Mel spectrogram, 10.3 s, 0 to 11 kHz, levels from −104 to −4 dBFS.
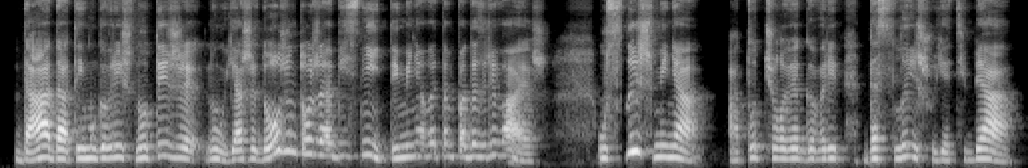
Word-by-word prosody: Да, 170 +6 +7
да, 195 -3 +7
ты 195 +2 -1
ему 200 0 +1
говоришь: 210 +2 -2
"Ну 210 +2 -1
ты 250 +4 -3
же, 210 -4 -2
ну, 190 -2 -4
я 180 +4 0
же 190 0 -2
должен 330 - 0
тоже 290 -3 -2
объяснить. 240 -3 -2
Ты 200 +1 -2
меня 230 +4 -4
в 250 - -14
этом 245 -1 -8
подозреваешь. 230 - -3 0.5
Услышь 315 - +3
меня!" 225 -2 0 0.2
А 160 - -9
тот 210 +6 -8
человек 195 -2 -2
говорит: 190 +1 -5 0.2
"Да 195 +5 +1
слышу 200 0 -1
я 160 -1 -8
тебя". 170 -2 0
205 Hz, 170 wpm, -24 LUFS, 190-230 Hz, 0.5 s, Да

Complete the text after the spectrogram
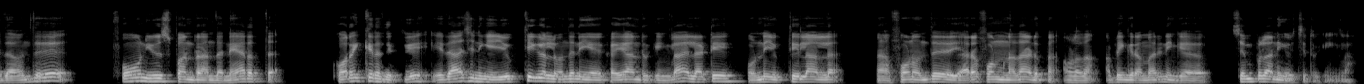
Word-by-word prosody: அத 100 - -1
வந்து, 115 +4 -1 0.7
phone 155 +4 +1
use 145 -1 +3
பண்ற 115 -3 +2
அந்த 95 -1 0
நேரத்த 130 +4 -1 0.7
கொறைக்கிறதுக்கு 135 -3 +1 0.3
ஏதாச்சு 135 +7 +2
நீங்க 125 -3 +2
யுக்திகள் 140 +4 +2
வந்து 130 +3 +1
நீங்க 110 -2 +2 0.2
கையாண்டுருக்கீங்களா? 105 0 0
இல்லாட்டி, 130 +2 +1 0.3
"ஒண்ணும் 115 +3 +1
யுக்திலாம் 120 +2 0
இல்ல. 110 +1 +2 0.5
நான் 90 -1 -3
ஃபோன் 115 +2 0
வந்து 110 +4 +1 0.2
யாரோ 95 +4 +2
ஃபோன் 120 -1 +1
பண்ணா 105 -2 +1
தான் 120 -1 +1
எடுப்பேன். 100 - -3
அவ்ளோதான்." 95 0 -3
அப்டீங்குற 105 -1 0
மாதிரி 110 +3 -2
நீங்க 95 -1 -2 0.6
சிம்பிளா 135 0 +2
நீங்க 95 -4 0
வச்சிட்ருக்கீங்களா? 80 -4 -11
115 Hz, 145 wpm, -23 LUFS, 105-130 Hz, 0.7 s, use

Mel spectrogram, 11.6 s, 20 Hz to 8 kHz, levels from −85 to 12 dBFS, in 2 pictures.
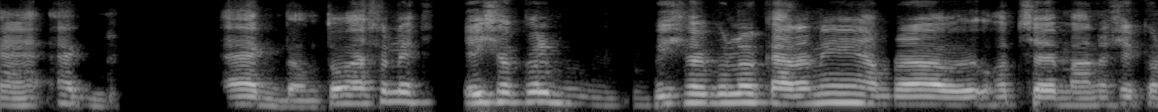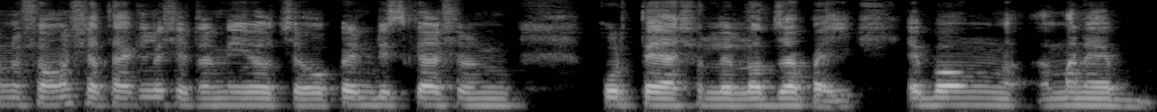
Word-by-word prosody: হ্যাঁ, 145 0 -2 0.2
একদ 135 -6 -14 0.8
একদম। 125 -5 -5
তো - - +5
আসলে 215 +4 -1 0.3
এই 195 - +7
সকল 210 +1 +3
বি - - -12 0.4
বিষয়গুলোর 195 +2 +2
কারণেই 180 +4 +3
আমরা 165 -1 +2 0.2
হ - - 0 0.2
হচ্ছে 160 0 -1 0.2
মানসিক 155 +2 -3
কোনো 150 -1 -5
সমস্যা 155 +1 -1
থাকলে, 155 +1 -2
সেটা 145 +1 -4
নিয়ে 145 0 -1
হচ্ছে 140 0 -4
ওপেন 145 +2 -2
ডিসকাশন 140 0 -1 0.6
করতে 150 -1 +1
আসলে 140 +1 -2
লজ্জা 145 +1 +4
পাই 115 - 0 0.4
এবং 150 +1 +6 0.5
মানে 145 -1 0
ব - - -14
150 Hz, 150 wpm, -24 LUFS, 145-170 Hz, 0.8 s, এই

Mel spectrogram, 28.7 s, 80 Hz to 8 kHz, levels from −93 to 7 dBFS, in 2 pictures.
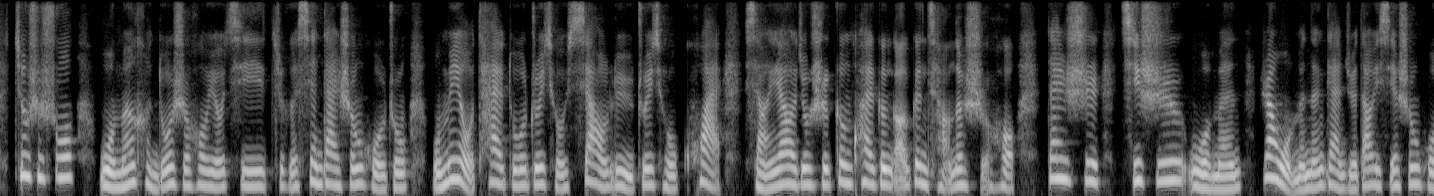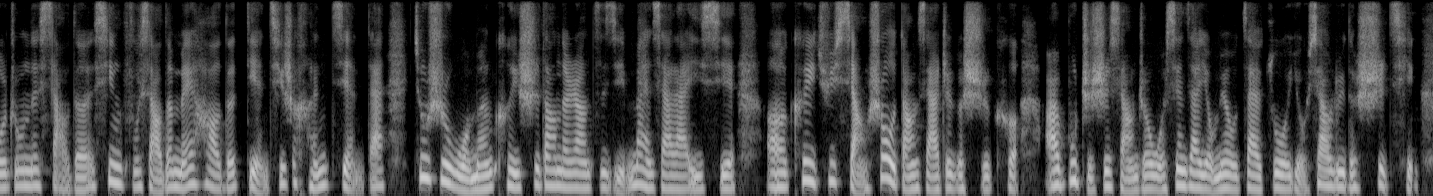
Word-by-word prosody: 就 310 - +3
是 285 -1 +1
说， 280 +1 +1 0.2
我 185 -3 +6
们 185 +6 +3
很 190 -8 -3
多 190 +5 +2
时 190 -2 -1
候 185 0 -1
尤 170 0 +1
其 180 0 -1
这 190 - -6
个 165 - -1
现 215 +3 +1
代 205 -2 0
生 195 +2 0
活 160 -7 0
中， 165 +2 -1 0.2
我 - - +3
们 230 +8 +4
有 245 - +3
太 225 -2 -1
多 190 -1 0
追 200 +1 +2
求 160 -4 -3
效 190 0 0
率、 175 -5 +1
追 195 +6 0
求 170 -5 -2
快， 225 +6 -2 0.2
想 160 -3 0
要 200 +2 +4
就 200 +1 +2
是 195 0 +1
更 225 0 +1
快 215 -1 0
更 195 0 +4
高 - - +2
更 210 0 +1
强 175 -3 -4
的 190 +2 +3
时 - - -4
候。 175 -3 -3 0.3
但 270 -1 +4
是， 240 -2 0 0.2
其 240 - +2
实 245 +2 +1
我 170 -3 +3
们， 150 +2 +2 0.2
让 280 -4 +5
我 - - +7
们 140 +5 +2
能 175 +3 +2
感 185 -6 -1
觉 155 -1 -1
到 190 - -1
一 190 - +1
些 185 0 -1
生 205 +2 -1
活 170 -3 0
中 185 +2 -2
的 185 +1 0
小 180 - -4
的 140 +4 -2
幸 220 +3 0
福、 180 -2 -6
小 180 - -1
的 175 - -2
美 175 +2 +1
好 180 -6 -3
的 160 +1 -2
点 - - -2
其 205 0 -3
实 225 - -5
很 180 -3 -2
简 190 -4 -2
单， 185 - -3 0.3
就 285 -1 +2
是 245 -3 +1
我 150 -10 +4
们 150 +4 +3
可 185 0 -3
以 165 - +4
适 195 +4 -2
当 185 -1 +1
地 175 - +2
让 165 -1 +1
自 170 +1 -4
己 165 - -4
慢 195 -5 0
下 160 -1 -2
来 150 -1 -2
一 150 - 0
些， 155 +1 -1 0.3
呃， 175 -1 +1
可 250 +8 -1
以 240 - +4
去 235 +2 -4
享 225 - 0
受 275 -5 +3
当 150 -3 -1
下 145 -2 -1
这 165 +2 -2
个 155 +1 -3
时 145 -1 -2
刻， 150 +1 -5 0.3
而 185 +2 +3
不 240 +6 +1
只 145 -10 -4
是 180 +6 +1
想 140 -6 -2
着 155 +1 -1
我 145 -1 +1
现 185 +4 +3
在 175 -2 +1
有 155 -3 +2
没 145 +4 +2
有 155 -2 +2
在 155 -1 -1
做 155 +1 0
有 - - -3
效 165 - 0
率 180 -1 +2
的 160 0 -3
事 190 +3 -2
情。 - - -6
180 Hz, 265 characters per minute, -23 LUFS, 160-205 Hz, 0.3 s, 我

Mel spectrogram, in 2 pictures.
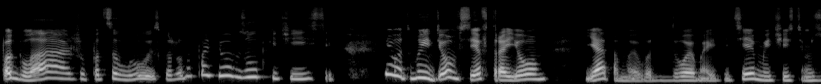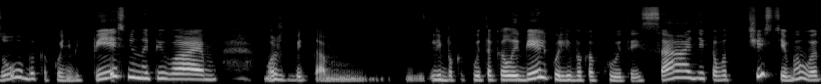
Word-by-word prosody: поглажу, 255 +2 +2
поцелую, 220 - -3
скажу: 220 - -7
"Ну 375 - -6
пойдем 410 -4 -1
зубки 340 -3 -2
чистить". 260 -1 -6 0.5
И 475 - +5
вот 370 -9 +2
мы 290 +2 +5
идем 275 +5 +3
все 240 -3 +2
3: 225 +4 +2 0.4
я - - +4
там, 90 -2 -8
и 85 - -5
вот 175 - -9
2 180 +1 +1
моих 190 - -6
детей, 245 +7 +1
мы 195 -4 -2
чистим 185 -1 -6
зубы, 255 - -1
какую-нибудь 190 -1 -7
песню 330 - +3
напеваем, 250 -5 +4 0.4
может 215 -4 0
быть, 190 -1 -8
там, 240 0 -5 0.4
м, - - -12
либо 205 -2 -1
какую-то 205 0 -4
колыбельку, 220 +8 +5
либо 195 -1 0
какую-то 180 -3 -5
из 180 +2 -8
садика. 275 +1 +1
Вот 210 0 -5 0.2
чистим 390 - 0
и - - +1
вот 200 -6 +1
230 Hz, 150 wpm, -24 LUFS, 195-275 Hz, 0.5 s, И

